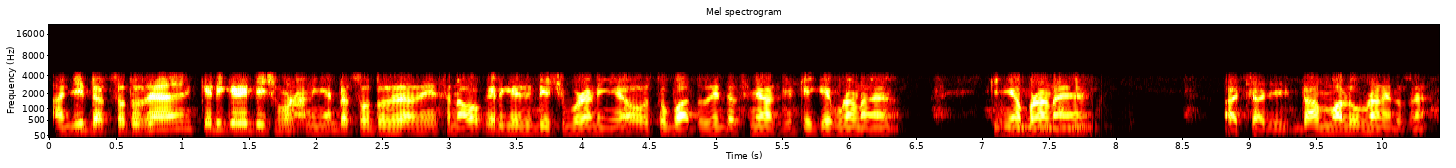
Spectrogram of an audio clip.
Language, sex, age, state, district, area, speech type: Dogri, male, 45-60, Jammu and Kashmir, Udhampur, urban, conversation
